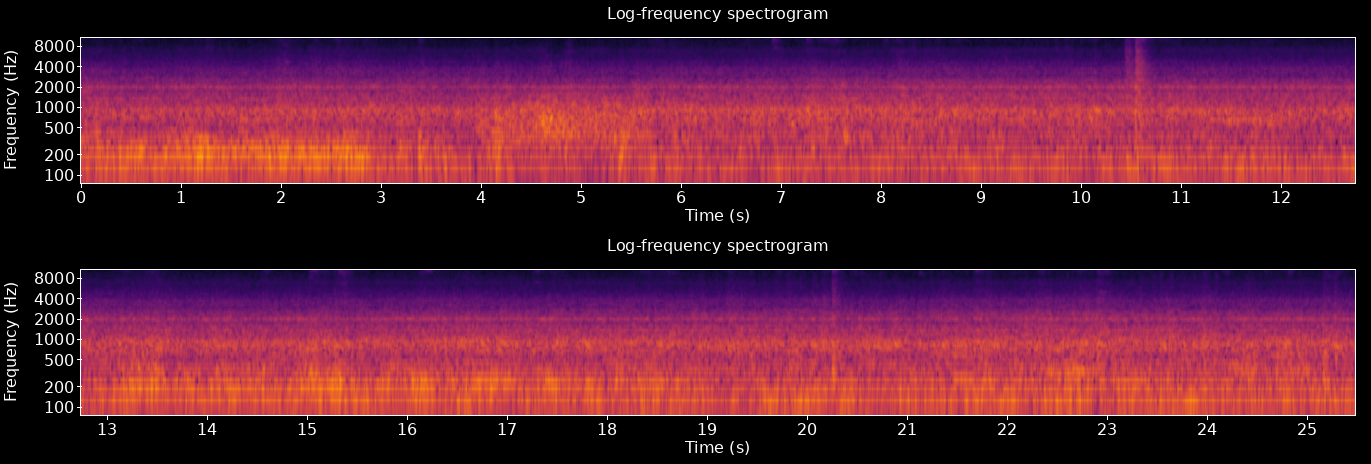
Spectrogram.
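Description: Train running at speed over the rails: a steady rumble with a thin, steady high whine and a single sharp click about ten seconds in.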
